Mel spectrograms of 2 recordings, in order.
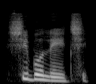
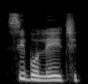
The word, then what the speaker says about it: Shibolete: Se respondesse que não, diziam: "Então diga, Shibolete." Se ele dissesse, Sibolete, sem conseguir pronunciar corretamente a palavra, prendiam-no e matavam-no no lugar de passagem do Jordão.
